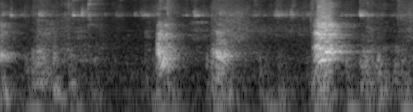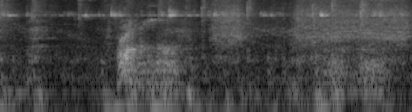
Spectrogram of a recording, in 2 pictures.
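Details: BooBoo, an American Bulldog puppy, barking around a helicopter: several sharp barks spaced about half a second to a second apart, the loudest near the middle, with quieter yips between and a faint steady whine in the background.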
